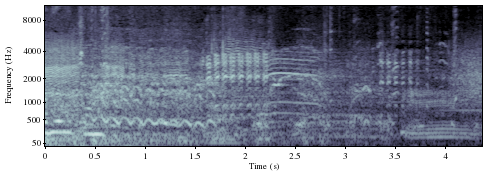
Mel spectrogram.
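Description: Farm animal calls: a bleat with a wavering pitch, then other shorter calls, all growing fainter.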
